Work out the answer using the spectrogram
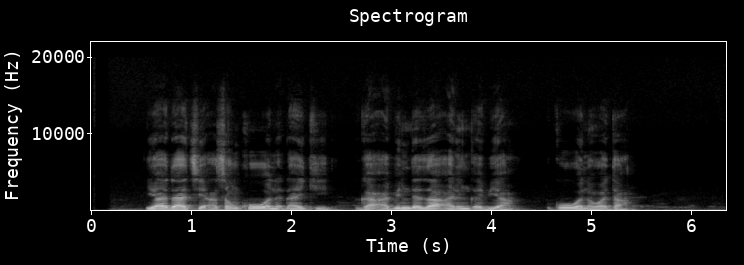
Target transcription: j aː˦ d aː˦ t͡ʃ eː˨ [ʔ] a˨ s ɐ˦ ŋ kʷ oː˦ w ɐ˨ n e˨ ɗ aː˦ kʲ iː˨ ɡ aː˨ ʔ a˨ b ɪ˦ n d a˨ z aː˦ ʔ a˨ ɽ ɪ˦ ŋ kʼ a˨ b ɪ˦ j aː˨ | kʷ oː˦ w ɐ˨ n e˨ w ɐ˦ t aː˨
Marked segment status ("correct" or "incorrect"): correct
